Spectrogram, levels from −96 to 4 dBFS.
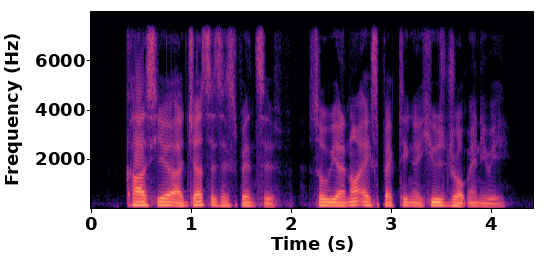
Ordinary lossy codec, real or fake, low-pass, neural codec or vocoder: none; real; 7.2 kHz; none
